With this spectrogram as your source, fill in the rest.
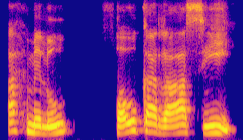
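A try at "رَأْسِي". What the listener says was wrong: रा नहीं पढ़ना ना, रासी मैं प्यारे भाई मैं अर्ज करूंगा, अलिफ के ऊपर जज़म है तो इसी को पढ़ा रासी, इसी तरह ता के बाद अलिफ के ऊपर जज़म है तो इसको कैसे पढ़ेंगे, इसको भी उसी तरह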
